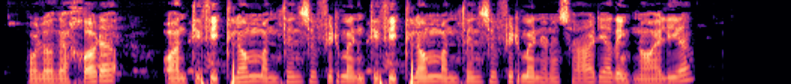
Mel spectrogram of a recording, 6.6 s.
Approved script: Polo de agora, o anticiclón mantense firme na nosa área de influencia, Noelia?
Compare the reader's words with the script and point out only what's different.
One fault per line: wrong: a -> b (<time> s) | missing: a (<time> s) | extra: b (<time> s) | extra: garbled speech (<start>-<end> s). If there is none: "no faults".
extra: anticiclón mantense firme (3.0 s)
missing: influencia (5.2 s)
